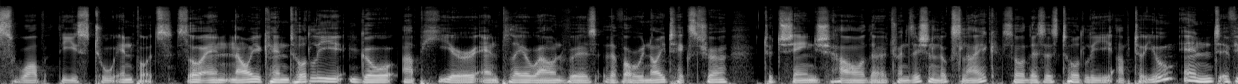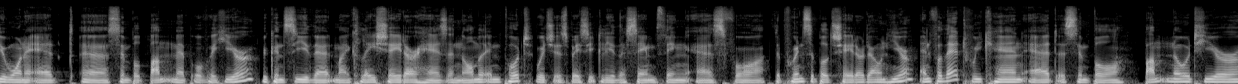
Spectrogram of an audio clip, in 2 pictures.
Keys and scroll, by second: 22.0 shift+a, 23.7 typing.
